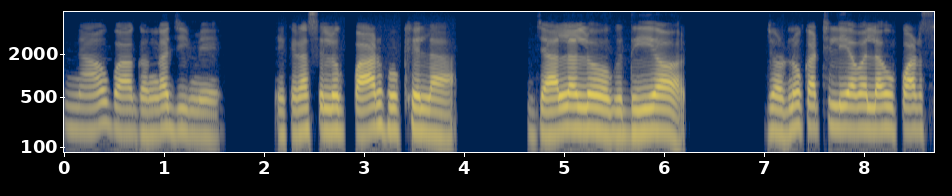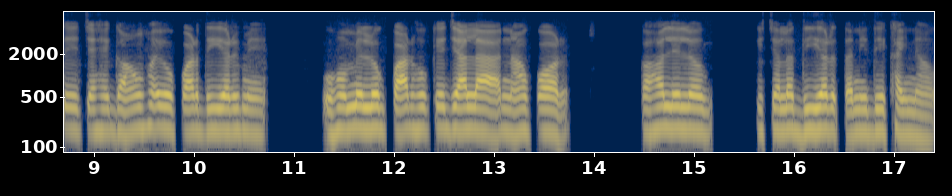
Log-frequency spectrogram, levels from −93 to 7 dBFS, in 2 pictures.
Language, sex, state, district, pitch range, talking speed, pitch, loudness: Bhojpuri, female, Bihar, Saran, 165-180 Hz, 140 wpm, 175 Hz, -16 LUFS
